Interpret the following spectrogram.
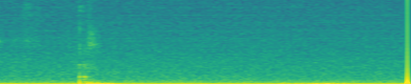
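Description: Steady low electrical hum, a mains-type hum on the recording made of a deep tone and its overtones, with a faint click about a second in.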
